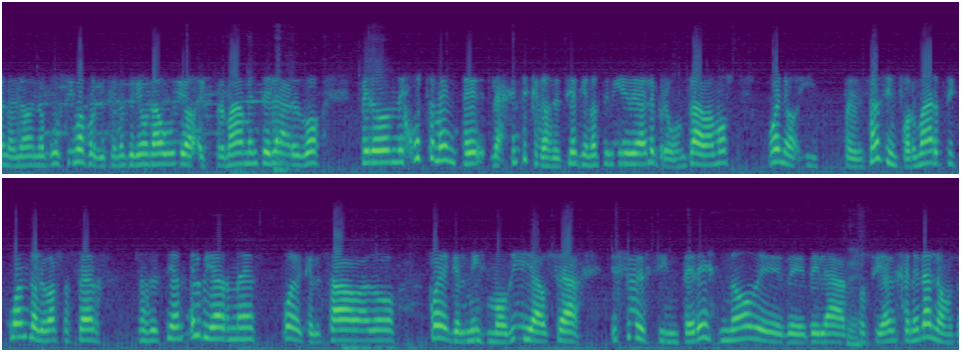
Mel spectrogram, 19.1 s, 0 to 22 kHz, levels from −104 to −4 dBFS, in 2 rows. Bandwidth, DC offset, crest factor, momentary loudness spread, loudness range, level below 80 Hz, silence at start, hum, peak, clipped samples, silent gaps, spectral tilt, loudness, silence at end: 8.4 kHz; under 0.1%; 16 dB; 9 LU; 2 LU; -66 dBFS; 0 s; none; -20 dBFS; under 0.1%; none; -6 dB/octave; -35 LUFS; 0 s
